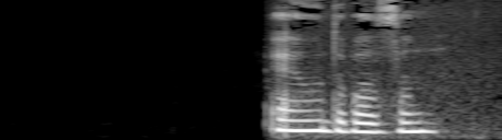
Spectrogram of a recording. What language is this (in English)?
Kurdish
